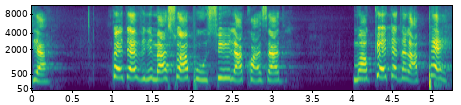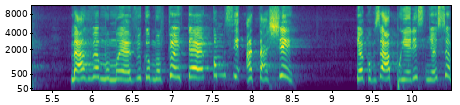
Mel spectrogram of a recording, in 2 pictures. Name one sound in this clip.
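A young woman speaks with emotion into a microphone, heard loud through a loudspeaker, in bursts with pauses.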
